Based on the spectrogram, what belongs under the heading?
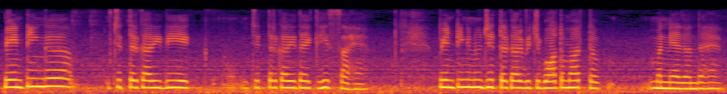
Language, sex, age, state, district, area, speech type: Punjabi, female, 18-30, Punjab, Barnala, rural, spontaneous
